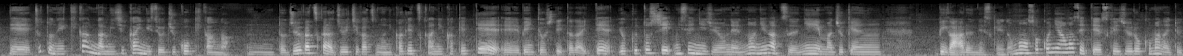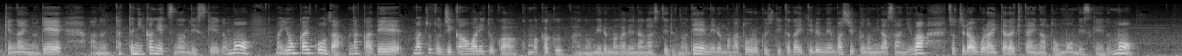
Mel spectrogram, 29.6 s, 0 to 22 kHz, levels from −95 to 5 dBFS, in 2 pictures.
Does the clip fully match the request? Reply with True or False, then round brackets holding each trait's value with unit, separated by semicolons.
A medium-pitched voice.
True (160 Hz)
